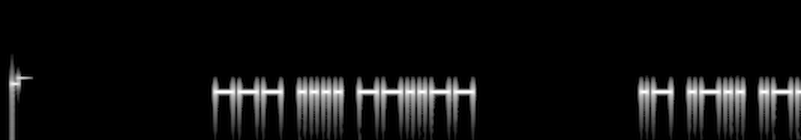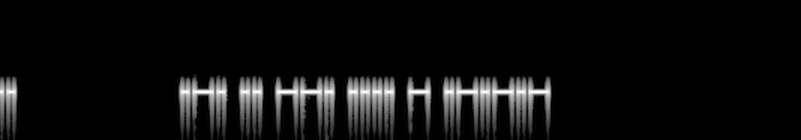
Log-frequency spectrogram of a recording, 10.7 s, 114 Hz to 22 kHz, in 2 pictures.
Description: Morse code, heard as a keyed tone, about 30 wpm, 700 Hz. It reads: OH, ALL RIGHT.
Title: 4x Word-Spacing - Sentences from Top 500 Words - 30wpm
